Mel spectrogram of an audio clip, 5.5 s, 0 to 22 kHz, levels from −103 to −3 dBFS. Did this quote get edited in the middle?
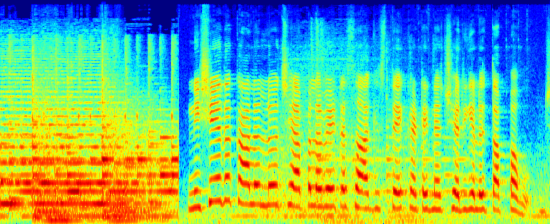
no; 0 cuts

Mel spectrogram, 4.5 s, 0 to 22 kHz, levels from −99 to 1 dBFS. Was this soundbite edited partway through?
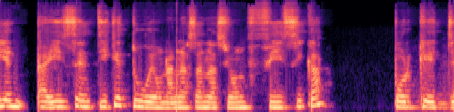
yes; 1 cut; at 1.8 s

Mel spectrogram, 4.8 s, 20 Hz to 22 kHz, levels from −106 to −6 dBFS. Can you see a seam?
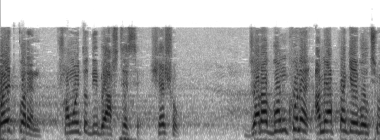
no; 0 cuts

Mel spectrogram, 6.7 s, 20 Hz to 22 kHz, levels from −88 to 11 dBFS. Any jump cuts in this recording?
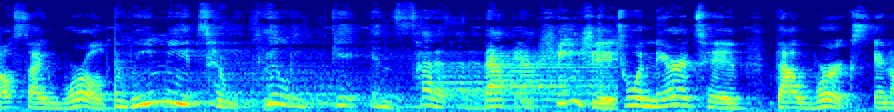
yes; 2 cuts; at 0.9 s, 4.7 s

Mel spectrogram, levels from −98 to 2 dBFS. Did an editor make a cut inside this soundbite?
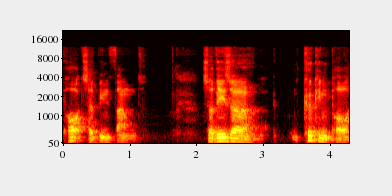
no; 0 cuts

